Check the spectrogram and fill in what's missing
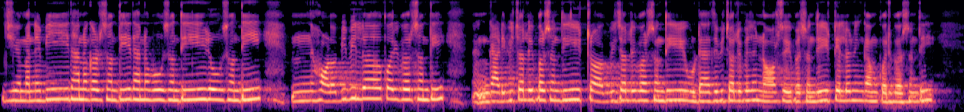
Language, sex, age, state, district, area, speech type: Odia, female, 30-45, Odisha, Puri, urban, spontaneous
